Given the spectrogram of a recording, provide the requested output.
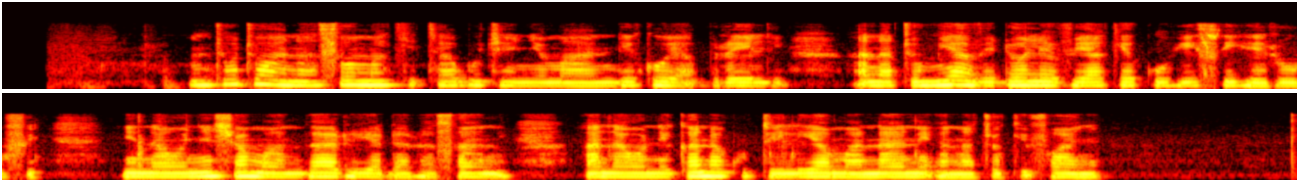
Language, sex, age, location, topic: Swahili, female, 18-24, Nairobi, education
